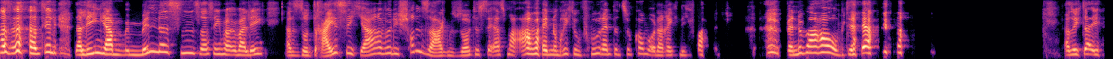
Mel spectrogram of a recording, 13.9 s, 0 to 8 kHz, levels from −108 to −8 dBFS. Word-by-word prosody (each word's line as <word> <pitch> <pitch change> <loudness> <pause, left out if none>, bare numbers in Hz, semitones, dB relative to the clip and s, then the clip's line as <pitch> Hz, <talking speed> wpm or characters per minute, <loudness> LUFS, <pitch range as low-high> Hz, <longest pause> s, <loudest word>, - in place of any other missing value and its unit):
Das 330 -1 +7
ist 355 +3 +5
natürlich 315 +2 +4 0.2
da 225 - +5
liegen 280 +8 +3
ja 250 -4 +8
m 235 -2 -6 0.2
mindestens, 330 - -1
lass 250 0 -3
mich 260 -1 -5
mal 230 -3 -1
überlegen, 220 +5 -1 0.3
also, 190 -1 -8
so 200 -1 -3
30 310 - -1
Jahre 210 +9 -2
würde 295 -1 -6
ich 265 - -7
schon 355 +2 -8
sagen, 180 - -3
solltest 200 +6 -7
du - - -5
erst 215 +2 -7
mal 230 - -5
arbeiten, 260 -5 +2
um 220 - -7
Richtung 245 -3 -10
Frührente 255 -2 -7
zu 245 +2 -13
kommen 265 0 -9
oder 200 -2 -4
rechne 205 0 -9
ich 205 +1 -23
falsch? - - -5 1.0
Wenn 215 +1 0
überhaupt. 320 -7 +4
Ja, 240 - +3
ja, 315 0 +11
genau. 365 -3 -3 2.0
Also, 215 +3 -2
ich 240 - -4
da 255 - 0
ich 225 -1 -5
250 Hz, 185 wpm, -23 LUFS, 220-310 Hz, 2.0 s, ja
